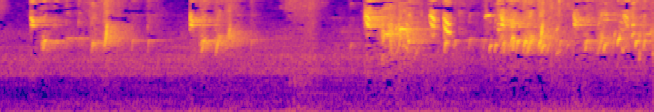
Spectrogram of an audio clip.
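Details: Goldfinch song in short bursts: high, rapid tinkling twitters and buzzy notes, bright phrases spaced by brief pauses, denser trilling in the second half, with a faint low hum beneath.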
